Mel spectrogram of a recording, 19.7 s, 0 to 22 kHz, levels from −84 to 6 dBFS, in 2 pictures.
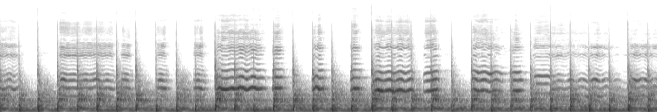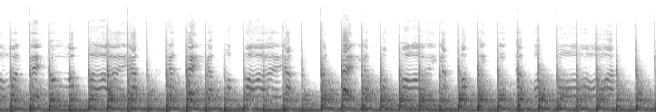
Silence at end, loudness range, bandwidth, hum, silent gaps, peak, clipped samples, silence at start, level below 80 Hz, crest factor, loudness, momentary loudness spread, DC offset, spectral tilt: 0 s; 3 LU; 8 kHz; none; none; -4 dBFS; under 0.1%; 0 s; -30 dBFS; 18 dB; -23 LUFS; 5 LU; under 0.1%; -9 dB/octave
